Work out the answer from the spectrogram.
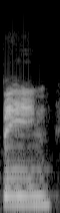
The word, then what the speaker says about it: bang: And then the bang operator, this exclamation point, often pronounced bang.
